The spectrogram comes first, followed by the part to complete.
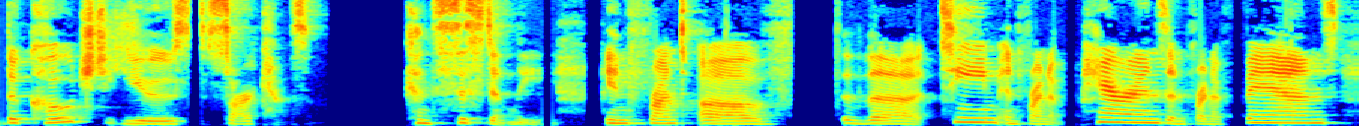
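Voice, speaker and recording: A woman's voice: mid-range voice, expressive, slow, bright, forceful tone. A middle-aged woman co-hosting a podcast, telling a family story in an earnest way. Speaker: podcast co-host. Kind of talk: casual chat.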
